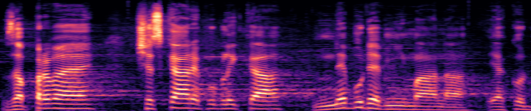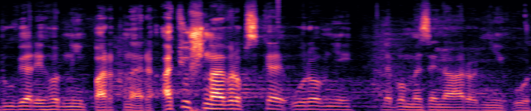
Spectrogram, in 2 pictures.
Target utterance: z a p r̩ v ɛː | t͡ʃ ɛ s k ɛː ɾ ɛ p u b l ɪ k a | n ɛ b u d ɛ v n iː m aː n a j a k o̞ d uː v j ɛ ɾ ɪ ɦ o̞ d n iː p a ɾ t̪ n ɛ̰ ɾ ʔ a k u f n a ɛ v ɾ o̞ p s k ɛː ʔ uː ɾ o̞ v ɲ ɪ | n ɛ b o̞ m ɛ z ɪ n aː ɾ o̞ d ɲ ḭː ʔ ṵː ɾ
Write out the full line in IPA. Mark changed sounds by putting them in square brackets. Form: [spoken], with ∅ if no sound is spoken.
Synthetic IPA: z a p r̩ v ɛː | t͡ʃ ɛ s k [aː] ɾ ɛ p u b l ɪ k a | n ɛ b u d ɛ v [ɲ] iː m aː n a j a k o̞ d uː v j ɛ ɾ ɪ ɦ o̞ d n iː p a ɾ t̪ n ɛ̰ ɾ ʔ a [c] u [ʃ] n a ɛ v ɾ o̞ p s k ɛː ʔ uː ɾ o̞ v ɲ ɪ | n ɛ b o̞ m ɛ z ɪ n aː ɾ o̞ d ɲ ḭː ʔ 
